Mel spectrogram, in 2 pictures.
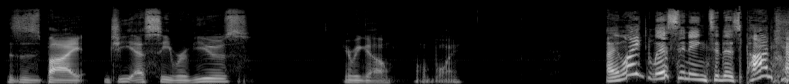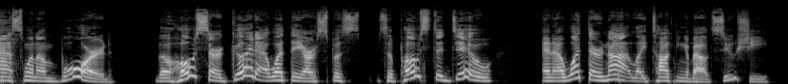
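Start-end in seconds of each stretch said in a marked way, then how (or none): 6.0-15.5 high, pitched-up, put-on character voice. Podcast host reading a listener review aloud by request, Paimon voice. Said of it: "I do have to read this in Paimon's voice".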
